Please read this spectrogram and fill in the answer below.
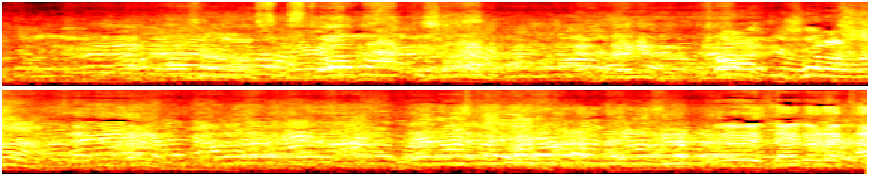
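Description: Crowd chatter: many people talking at once, their voices overlapping continuously with no single speaker standing out.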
